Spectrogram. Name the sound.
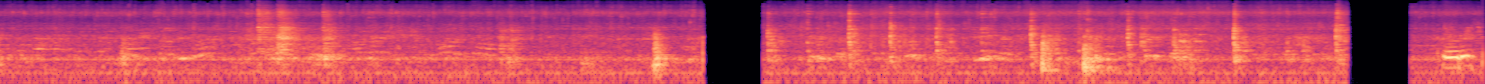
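tomatoes and green chillies being sautéed in a pan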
